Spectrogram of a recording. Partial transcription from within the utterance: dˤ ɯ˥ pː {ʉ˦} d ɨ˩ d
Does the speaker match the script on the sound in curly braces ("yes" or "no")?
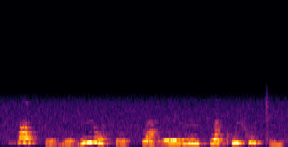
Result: no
